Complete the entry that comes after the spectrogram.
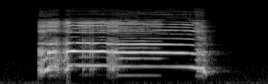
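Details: Leghorn rooster crowing once: a loud crow with a choppy opening, then a long, level, strongly harmonic held note ending with a short drop, about one and a half seconds in all.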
